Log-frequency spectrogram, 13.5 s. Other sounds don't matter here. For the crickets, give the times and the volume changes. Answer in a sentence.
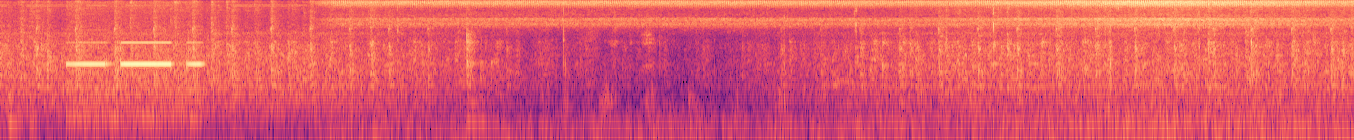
You can hear the crickets from 3.0 to 13.5 s, getting louder.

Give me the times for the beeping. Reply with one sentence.
You can hear the beeping from 0.7 to 2.0 s.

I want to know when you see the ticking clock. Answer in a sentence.
The ticking clock can be heard from 0.0 to 13.5 s.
